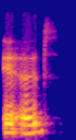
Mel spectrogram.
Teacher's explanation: And the t might be glottalized, so it might sound like it'd.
